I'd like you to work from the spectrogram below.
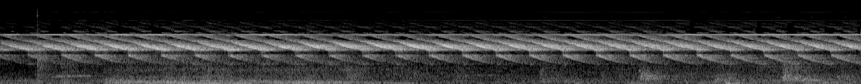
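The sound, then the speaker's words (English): A fire alarm goes off inside a hall, a loud, continuous high-pitched electronic warble that repeats in fast sweeping pulses and holds steady at the same level for the whole stretch, with no voices. “we're inside the Temperance Hall and the fire alarm is just going off.”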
